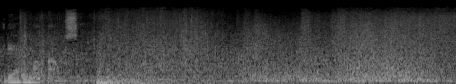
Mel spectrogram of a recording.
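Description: A grenade bursts with a dull thud and a hissing rush of foam.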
